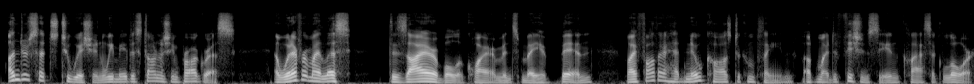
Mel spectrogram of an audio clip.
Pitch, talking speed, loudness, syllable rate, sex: 120 Hz, 180 wpm, -21 LUFS, 5.9 syllables/s, male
